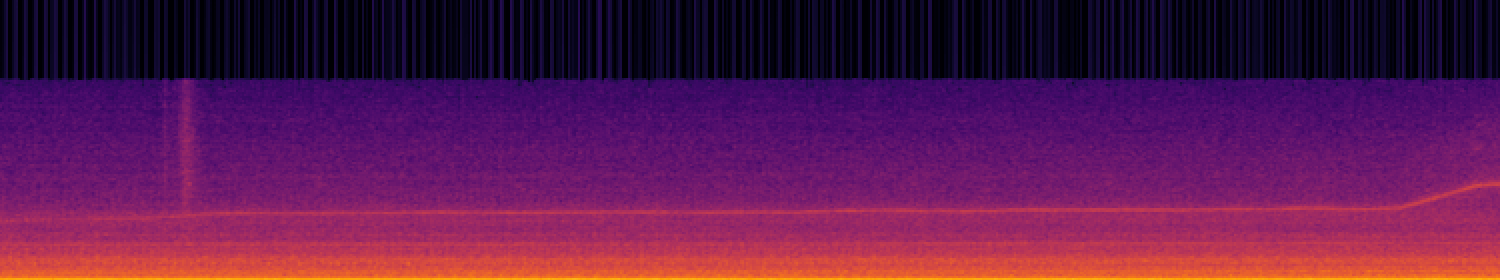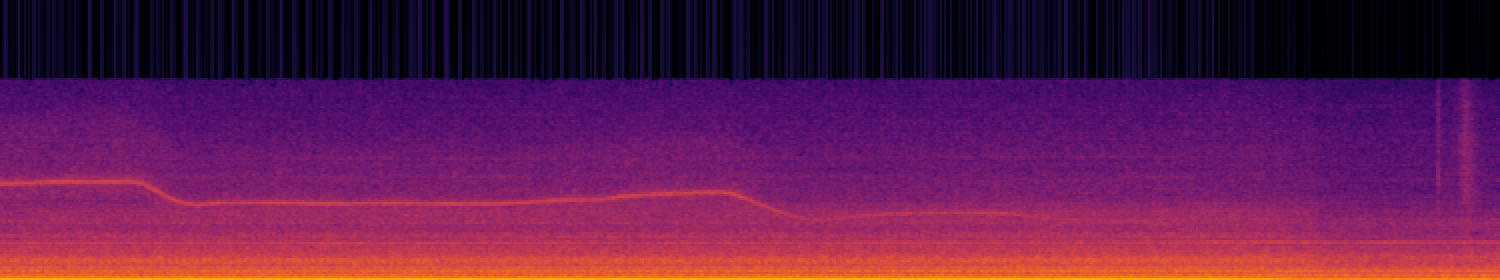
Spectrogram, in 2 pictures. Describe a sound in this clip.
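A truck engine drones steadily, then drops lower near the end.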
